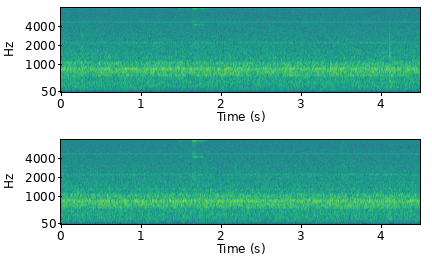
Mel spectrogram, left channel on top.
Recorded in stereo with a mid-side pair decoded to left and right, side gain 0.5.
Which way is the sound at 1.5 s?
40° right.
